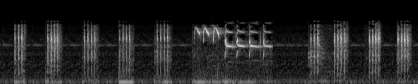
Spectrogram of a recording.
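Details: Nias hill myna song for use as a master recording or trapping lure: regular harsh, broadband bursts about every half second, broken midway by a quick run of high, sharply bending whistled notes.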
